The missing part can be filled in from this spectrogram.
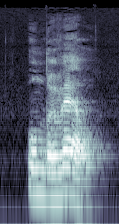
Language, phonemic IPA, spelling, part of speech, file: Dutch, /ˌɔndərˈwɛil/, onderwijl, adverb, Nl-onderwijl.ogg
- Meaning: in the meantime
